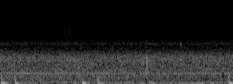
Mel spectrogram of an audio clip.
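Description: Faint, sparse computer keyboard key clicks over a low steady background hum.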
